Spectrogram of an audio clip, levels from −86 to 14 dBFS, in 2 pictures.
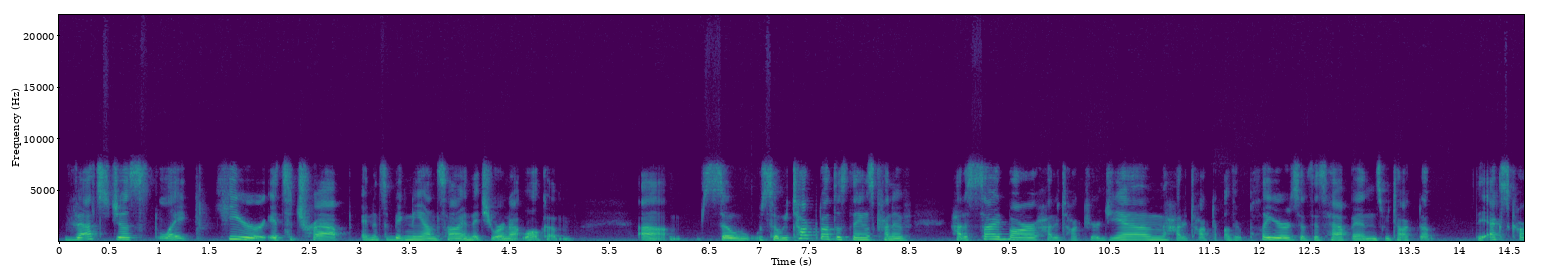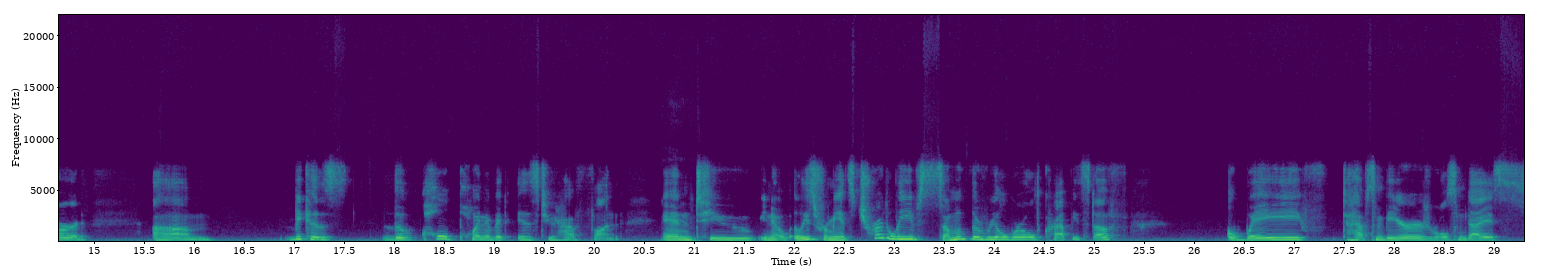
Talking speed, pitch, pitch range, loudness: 185 wpm, 170 Hz, 155-200 Hz, -21 LUFS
